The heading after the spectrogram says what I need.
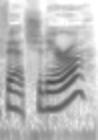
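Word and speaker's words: Fatshedera: is where I planted the fat shadera which is my preferred pronunciation of that because it's more fun to say and it is doing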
